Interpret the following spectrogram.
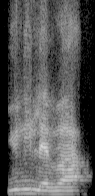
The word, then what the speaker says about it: Unilever: Just before the participants came on the call, I was asking her what the correct pronunciation, because typically we'll hear Unilever. She confirmed that it's actually Unilever.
